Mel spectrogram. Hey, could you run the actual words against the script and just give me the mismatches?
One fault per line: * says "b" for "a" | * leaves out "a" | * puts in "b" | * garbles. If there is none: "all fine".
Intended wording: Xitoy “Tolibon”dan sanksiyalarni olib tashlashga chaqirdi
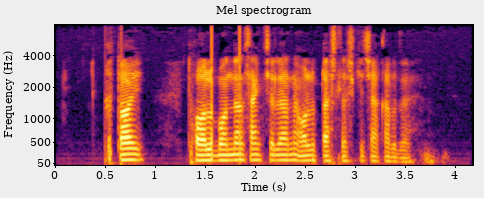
all fine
